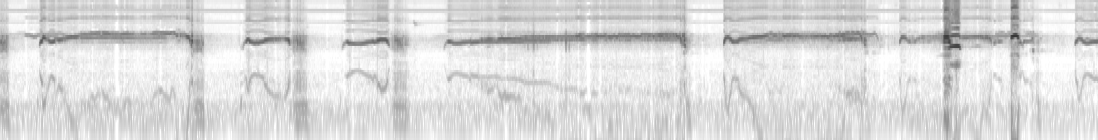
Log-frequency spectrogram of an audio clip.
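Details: Osprey family at the nest, adults feeding three chicks a small fish; a series of piercing, steady whistles, some drawn out for two seconds, separated by short pauses and a few sharp knocks.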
